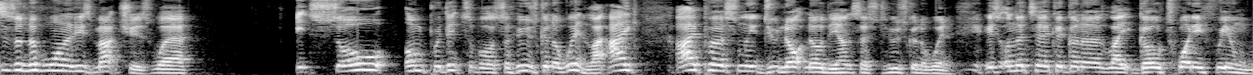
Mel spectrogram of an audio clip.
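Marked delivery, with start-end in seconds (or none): none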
